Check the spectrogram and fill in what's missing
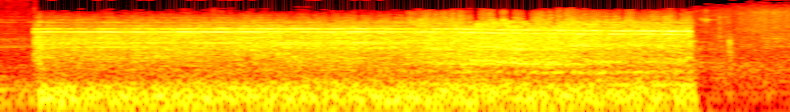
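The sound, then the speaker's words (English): A steady, loud airplane engine drone fills the cabin of a plane shortly due to land in Adelaide, South Australia, with a constant low rumble and a thin high whine, running evenly for about three seconds before cutting away abruptly. “We will shortly be landing in Adelaide, South Australia.”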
